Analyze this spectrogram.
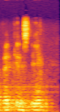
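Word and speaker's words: Wittgenstein: right very good yeah in German he's Austrian you know the W is pronounced like a V you know vikin steeve I used to uh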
